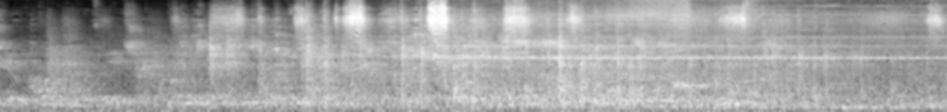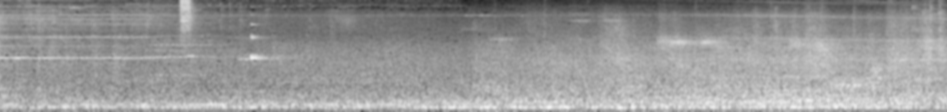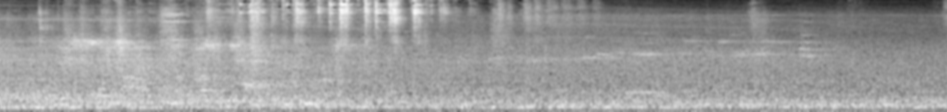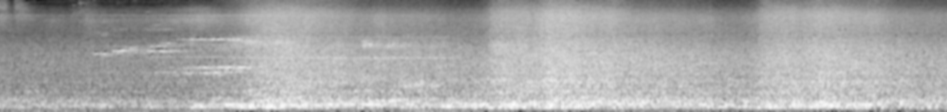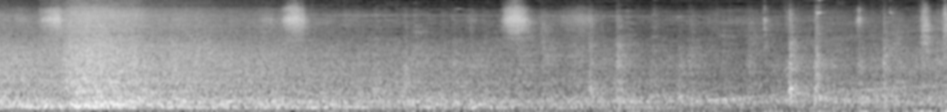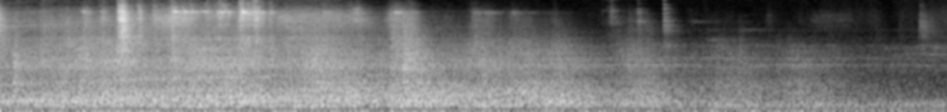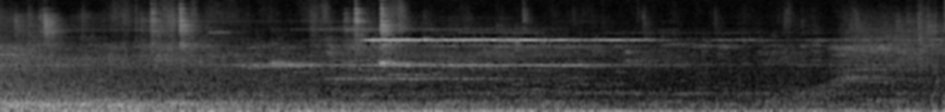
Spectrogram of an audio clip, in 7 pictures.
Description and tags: Trains Arriving and Departing (NYC Subway)
Trains arriving and departing. NYC Subway.
*If an MTA announcement is included in this recording, rights to use the announcement portion of this audio may need to be obtained from the MTA and clearance from the individual making the announcement.
nyc, station, subway, new-york, underground, field-recording, train, mta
